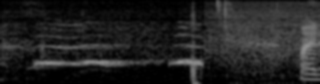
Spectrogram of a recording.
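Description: A woman's high-pitched closed-mouth hum, one held note lasting about a second, cut off by a sharp click.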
